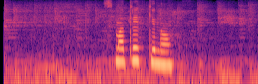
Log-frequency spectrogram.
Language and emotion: Russian, neutral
